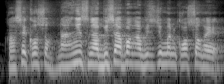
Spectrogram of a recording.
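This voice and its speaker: A man's voice: high-pitched, fairly even intonation, rapid-fire, a little mellow. A young man telling a painful personal story to an interviewer, often addressing him respectfully as sir. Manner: emotional storytelling, addresses host as Pak often. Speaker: guest.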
